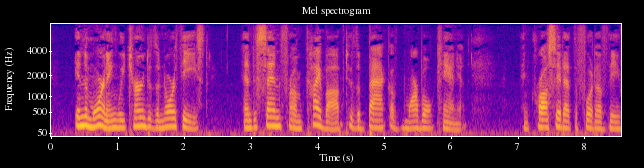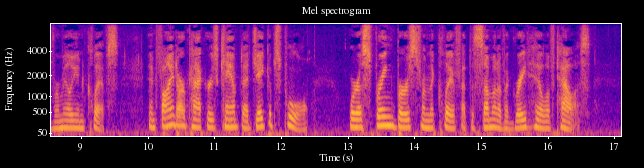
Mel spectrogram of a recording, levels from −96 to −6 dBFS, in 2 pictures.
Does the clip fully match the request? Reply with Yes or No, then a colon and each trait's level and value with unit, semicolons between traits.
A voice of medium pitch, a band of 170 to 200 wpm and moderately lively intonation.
Yes: medium, 155 Hz; average, 180 wpm; average, 3.2 semitones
